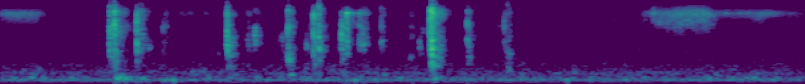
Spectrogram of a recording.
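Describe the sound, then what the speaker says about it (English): Quick, irregular clicks of typing on a computer keyboard: roughly a dozen light keystrokes in a burst, fairly faint and close, with no talking. "So you have to type in the little star dot capital IFO, enter"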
